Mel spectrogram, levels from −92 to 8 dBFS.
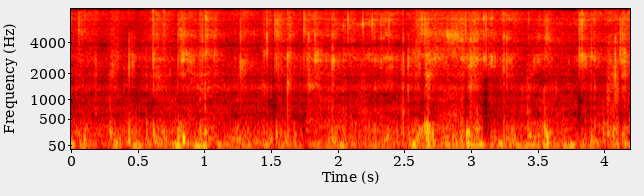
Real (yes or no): no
